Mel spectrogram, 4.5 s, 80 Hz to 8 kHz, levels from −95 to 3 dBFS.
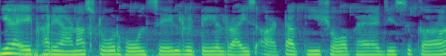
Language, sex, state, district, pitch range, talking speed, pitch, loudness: Hindi, female, Chandigarh, Chandigarh, 175-190 Hz, 160 wpm, 180 Hz, -18 LUFS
